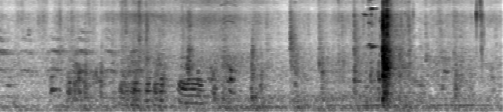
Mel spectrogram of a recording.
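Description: An Aseel rooster clucks softly in short bursts, with a sharp knock or clatter near the end against a quiet background.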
